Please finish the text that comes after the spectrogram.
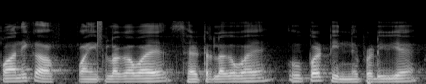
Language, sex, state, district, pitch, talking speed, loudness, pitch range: Hindi, male, Uttar Pradesh, Saharanpur, 135 Hz, 180 wpm, -16 LUFS, 125-145 Hz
